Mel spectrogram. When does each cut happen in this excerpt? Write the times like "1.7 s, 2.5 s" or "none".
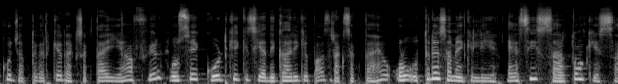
1.7 s, 5.0 s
